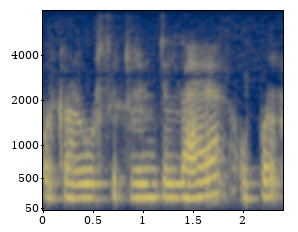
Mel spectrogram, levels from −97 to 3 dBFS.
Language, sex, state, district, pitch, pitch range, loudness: Hindi, male, Bihar, Sitamarhi, 215 Hz, 210-230 Hz, -16 LUFS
